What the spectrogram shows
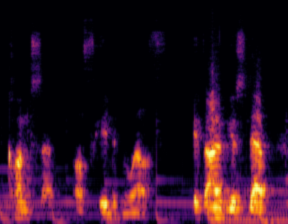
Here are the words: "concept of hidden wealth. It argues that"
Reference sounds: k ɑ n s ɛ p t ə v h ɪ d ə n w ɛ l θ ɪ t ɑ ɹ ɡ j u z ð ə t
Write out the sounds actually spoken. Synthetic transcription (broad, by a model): k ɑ n s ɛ p t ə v h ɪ d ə n w ɛ l θ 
